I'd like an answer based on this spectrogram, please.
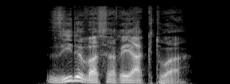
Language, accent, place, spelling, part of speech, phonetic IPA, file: German, Germany, Berlin, Siedewasserreaktor, noun, [ˈziːdəvasɐʁeˌaktoːɐ̯], De-Siedewasserreaktor.ogg
- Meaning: boiling-water reactor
